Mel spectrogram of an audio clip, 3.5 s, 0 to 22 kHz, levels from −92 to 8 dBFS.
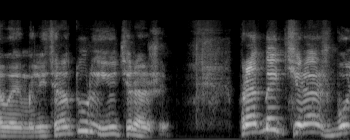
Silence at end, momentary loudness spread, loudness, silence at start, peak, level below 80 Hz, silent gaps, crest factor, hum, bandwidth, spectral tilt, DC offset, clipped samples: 0 s; 20 LU; -26 LUFS; 0 s; -6 dBFS; -80 dBFS; none; 20 dB; none; 12.5 kHz; -3.5 dB/octave; under 0.1%; under 0.1%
